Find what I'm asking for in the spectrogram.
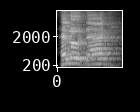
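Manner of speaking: put-on high, loud little-boy hello; cheerful child calling to his dad; little boy greeting. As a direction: chirp it up like an eager small child. Reading Bernard's greeting aloud.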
